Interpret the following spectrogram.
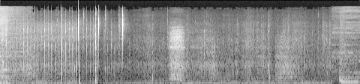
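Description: Airsoft guns firing outdoors: a quick run of rapid clicks, then three or four sharp cracks between one and two seconds in, with a short rushing burst about three seconds in. Background music fades out at the start.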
